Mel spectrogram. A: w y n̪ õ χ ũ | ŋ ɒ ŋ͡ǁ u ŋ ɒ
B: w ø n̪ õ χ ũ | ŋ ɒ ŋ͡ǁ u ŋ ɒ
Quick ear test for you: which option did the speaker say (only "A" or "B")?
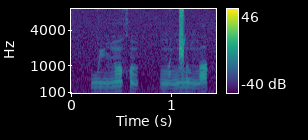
A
